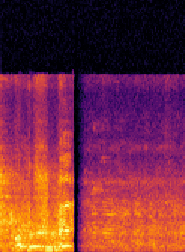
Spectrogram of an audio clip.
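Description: Men's voices talking loudly close to the microphone, cut off abruptly about a second in; after that, only faint crowd chatter.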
